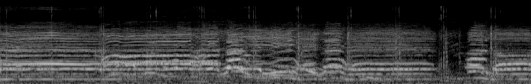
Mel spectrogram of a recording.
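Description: A group of women singing a traditional Sumi Naga song in unison, with long held notes, a short break about four and a half seconds in, then the singing starts again.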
